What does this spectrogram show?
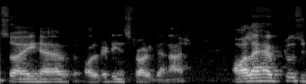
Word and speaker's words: ganache: do that is called ganache okay not ganesh ganache so it's it's spelled g-a-n-a-c-h-e okay according to whatever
